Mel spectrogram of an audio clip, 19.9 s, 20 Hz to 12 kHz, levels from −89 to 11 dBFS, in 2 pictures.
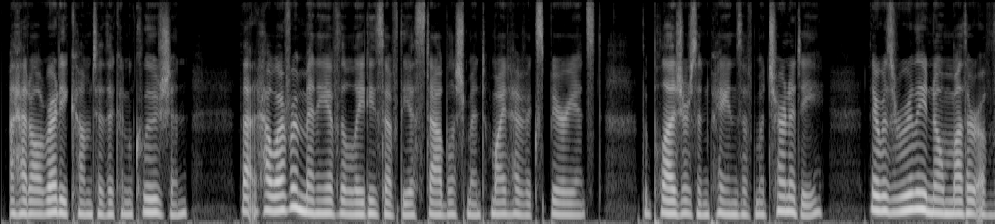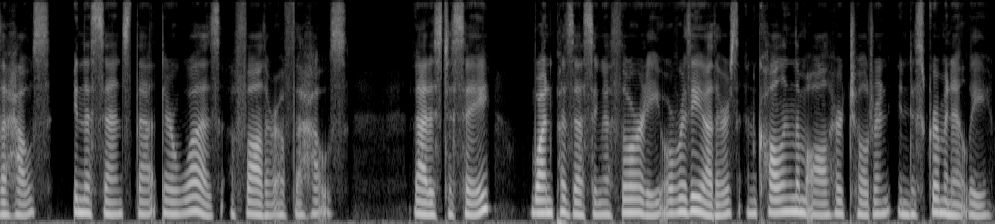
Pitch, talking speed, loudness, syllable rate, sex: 185 Hz, 185 wpm, -18 LUFS, 6.2 syllables/s, female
